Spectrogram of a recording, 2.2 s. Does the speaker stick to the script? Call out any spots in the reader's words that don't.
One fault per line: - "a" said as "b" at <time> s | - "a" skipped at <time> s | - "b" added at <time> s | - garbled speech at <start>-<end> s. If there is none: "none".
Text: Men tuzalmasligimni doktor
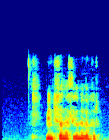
none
